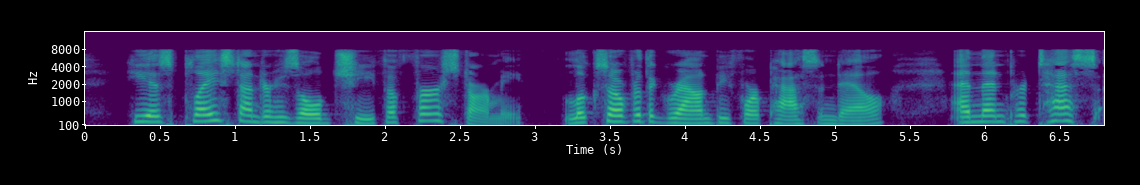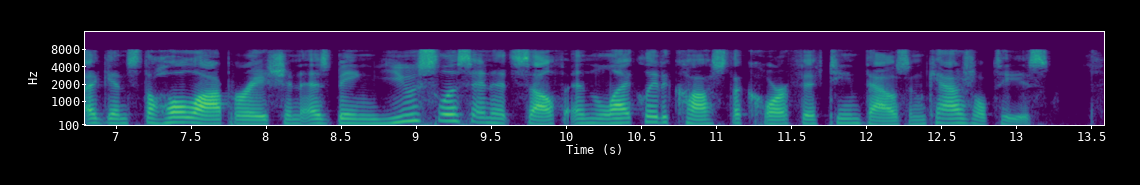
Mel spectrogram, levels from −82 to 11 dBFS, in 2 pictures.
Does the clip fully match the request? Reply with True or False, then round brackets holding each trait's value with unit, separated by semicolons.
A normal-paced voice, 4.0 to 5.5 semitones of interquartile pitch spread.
True (160 wpm; 4.8 semitones)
